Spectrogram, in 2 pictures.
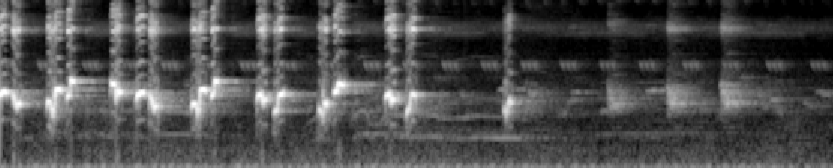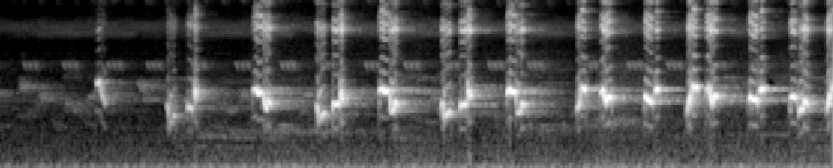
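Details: Morning yellow-vented bulbul chatter used as training material for bulbuls: rapid bursts of sharp, slurred chirps, a quiet pause with soft notes, then the fast chirping series resumes and continues to the end.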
